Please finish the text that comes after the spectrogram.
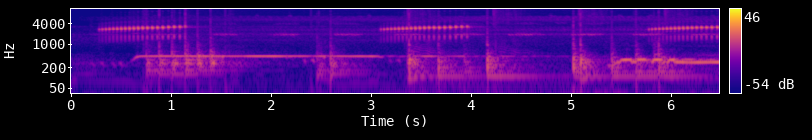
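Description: A dense chorus of frogs croaking steadily, with overlapping calls, sharp repeated clicks, and a recurring high trilling note, all fairly loud with no voices.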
